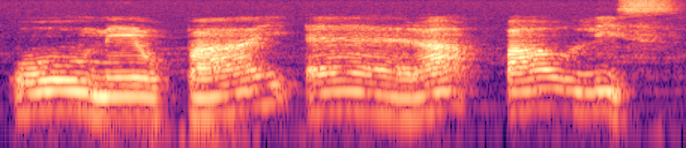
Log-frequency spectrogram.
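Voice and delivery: very slow, stopping on "lis" of "paulista"; syllable-by-syllable counting. Shown as a demonstration. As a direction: draw out each syllable up to the stressed one. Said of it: "Sete sílabas".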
